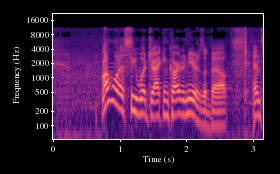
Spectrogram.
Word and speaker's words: Drakengard: We're pronouncing it right though. Drakengard, right?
